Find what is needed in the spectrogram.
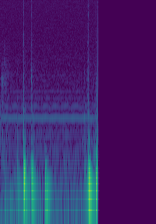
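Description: Four soft low thumps over a faint steady electrical hum, then the sound cuts off abruptly to dead silence about one and a half seconds in.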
